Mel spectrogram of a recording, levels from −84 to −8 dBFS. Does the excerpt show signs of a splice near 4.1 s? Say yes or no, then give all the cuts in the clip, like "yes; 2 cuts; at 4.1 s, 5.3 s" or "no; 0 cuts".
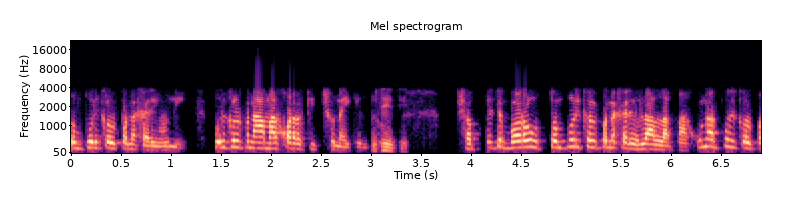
no; 0 cuts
